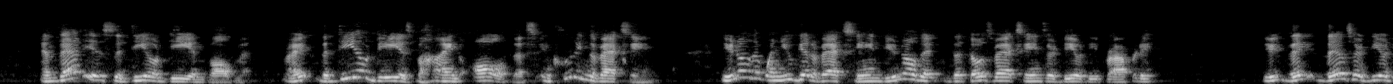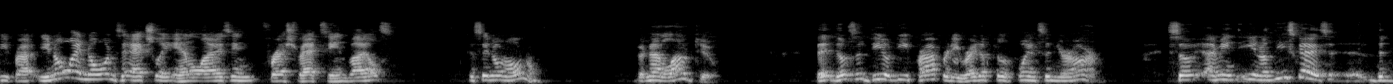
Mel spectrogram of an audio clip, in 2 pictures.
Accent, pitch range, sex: American, 140-200 Hz, male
